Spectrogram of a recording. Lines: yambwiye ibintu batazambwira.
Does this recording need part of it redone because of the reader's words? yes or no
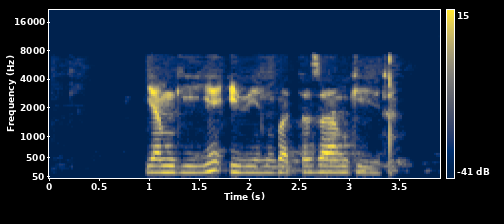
no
